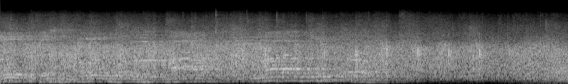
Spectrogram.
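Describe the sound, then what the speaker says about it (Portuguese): A steady, loud burst of applause from guests at a wedding, many hands clapping without pause across the whole stretch, with crowd voices mixed in beneath. "Dá outra salva de palmas para ele,"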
